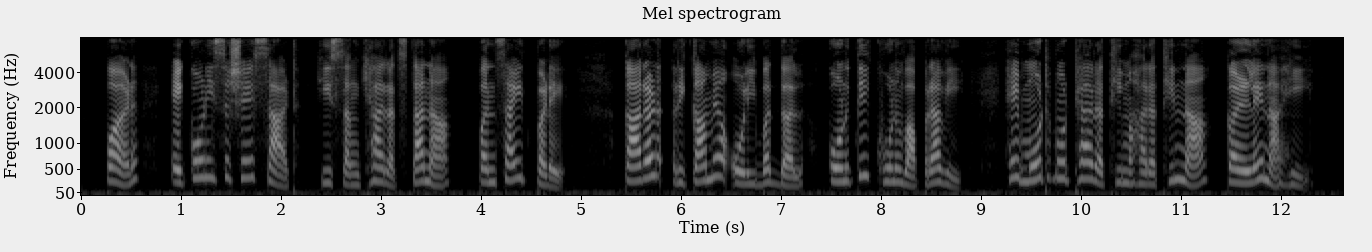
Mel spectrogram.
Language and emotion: Marathi, neutral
